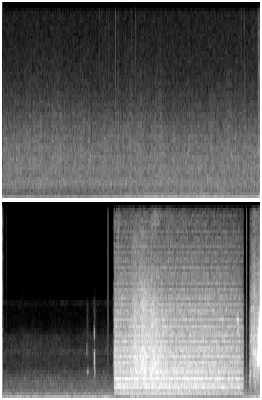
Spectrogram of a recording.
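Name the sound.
rocket engine thrust in video game Kerbal Space Program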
